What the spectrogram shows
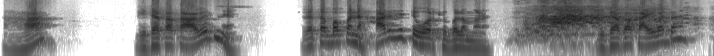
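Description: A man's voice: medium pitch, sing-song, normal speed, long pauses, heavy background noise. A man telling a rustic village comedy story, chatty and laughing often. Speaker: comic storyteller.

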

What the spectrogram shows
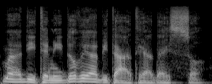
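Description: A man's voice: very animated, moderate pace, darkish tone, no echo. A man voicing a ragged chattering street girl. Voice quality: raised, girlish pitch. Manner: eager, rambling, pleading.

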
